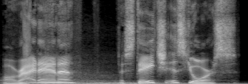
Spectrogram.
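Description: A man's voice: sits high, very animated, a little slow, sharp tone, faint music behind. A man hosting a mock talent show in an upbeat, showman-like way. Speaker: host.

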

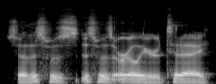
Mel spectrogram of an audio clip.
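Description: A man's voice: low voice, steady tone, moderate pace, clear, resonant tone, no room sound. A man giving a casual, unscripted walkthrough of an app as a tutorial presenter.

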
